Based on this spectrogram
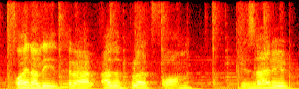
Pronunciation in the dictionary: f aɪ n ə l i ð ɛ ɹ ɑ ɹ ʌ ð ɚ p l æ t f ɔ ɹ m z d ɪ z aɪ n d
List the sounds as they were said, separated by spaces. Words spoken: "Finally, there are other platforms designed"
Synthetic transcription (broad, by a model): f aɪ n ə l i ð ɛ ɹ ɑ ɹ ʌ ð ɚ p l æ t f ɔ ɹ m d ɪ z aɪ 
